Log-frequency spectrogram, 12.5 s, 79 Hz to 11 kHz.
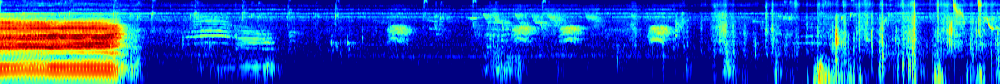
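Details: Murrah buffalo on a dairy farm in Parbatsar, 16 December 2022, opening with a strong harmonic bellow of about one and a half seconds, then faint farmyard sounds and soft knocks for the rest.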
